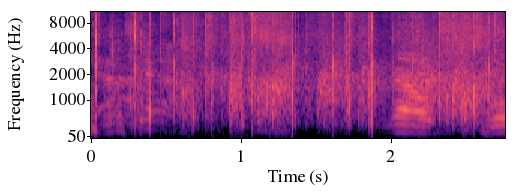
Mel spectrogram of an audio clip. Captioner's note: audience applauding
